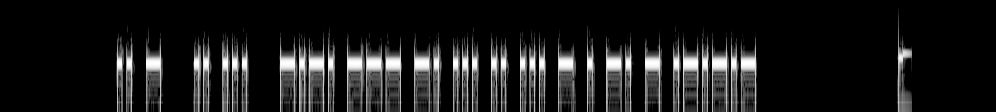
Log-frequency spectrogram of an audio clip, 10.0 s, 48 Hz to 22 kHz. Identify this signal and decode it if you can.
Morse code, heard as a keyed tone, about 25 wpm, 700 Hz. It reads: IT IS CONSISTENT.
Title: Sentences from Top 1500 Words 25wpm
